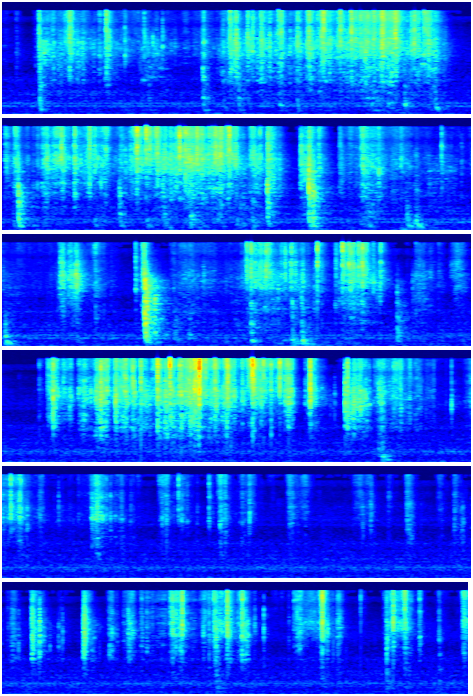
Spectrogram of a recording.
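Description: Parchment paper crinkling and rustling in bursts as hands work bread dough on it, with a few light knocks in between.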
